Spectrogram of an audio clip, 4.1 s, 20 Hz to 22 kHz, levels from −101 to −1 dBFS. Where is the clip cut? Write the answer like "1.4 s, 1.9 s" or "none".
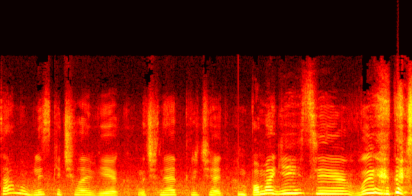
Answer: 2.4 s

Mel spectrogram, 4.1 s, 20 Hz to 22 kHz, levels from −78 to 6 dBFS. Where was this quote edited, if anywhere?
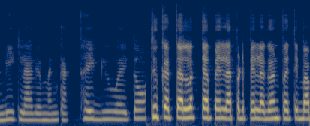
2.0 s

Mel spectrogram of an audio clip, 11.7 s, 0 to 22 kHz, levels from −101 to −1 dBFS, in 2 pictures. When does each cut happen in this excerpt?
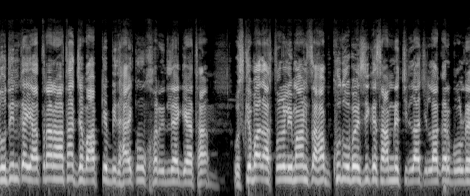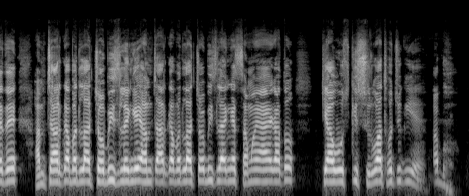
none

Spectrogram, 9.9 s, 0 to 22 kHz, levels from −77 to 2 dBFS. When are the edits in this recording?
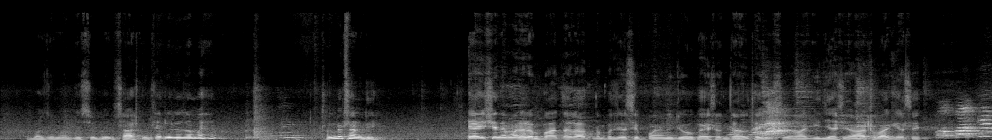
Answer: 4.7 s

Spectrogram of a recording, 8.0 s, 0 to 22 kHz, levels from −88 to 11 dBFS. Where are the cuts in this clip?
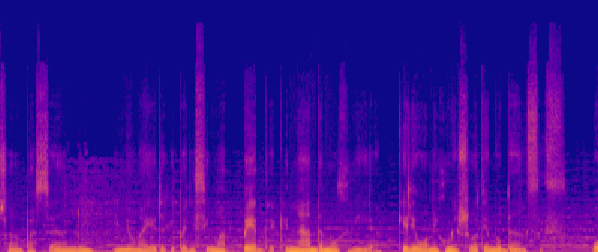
none

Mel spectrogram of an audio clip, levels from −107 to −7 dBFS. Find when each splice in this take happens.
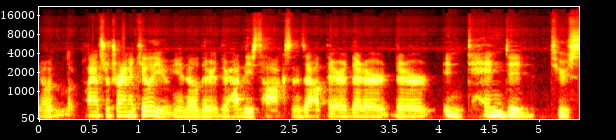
none

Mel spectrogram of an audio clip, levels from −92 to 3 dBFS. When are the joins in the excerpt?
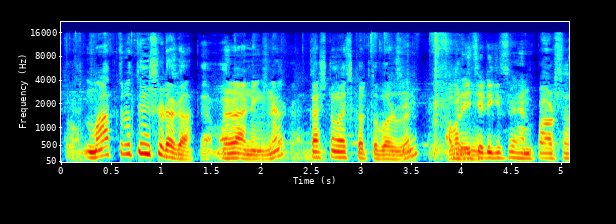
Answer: none

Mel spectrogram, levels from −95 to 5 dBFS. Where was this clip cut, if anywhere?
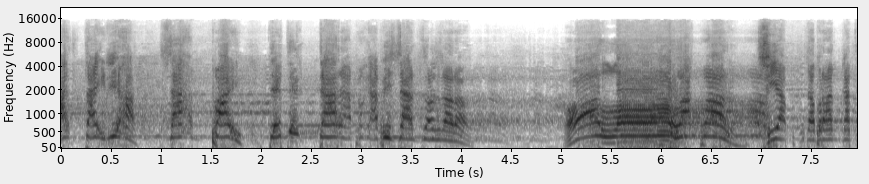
7.0 s

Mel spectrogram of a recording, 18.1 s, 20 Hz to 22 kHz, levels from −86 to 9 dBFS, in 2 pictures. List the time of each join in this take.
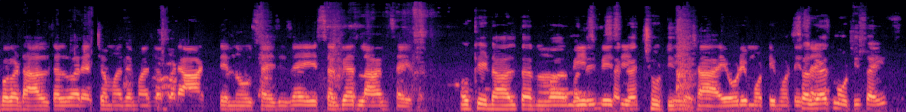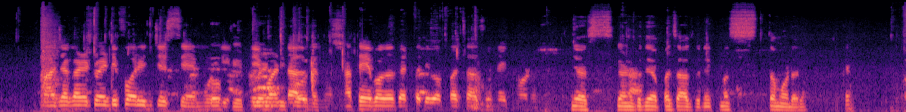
none

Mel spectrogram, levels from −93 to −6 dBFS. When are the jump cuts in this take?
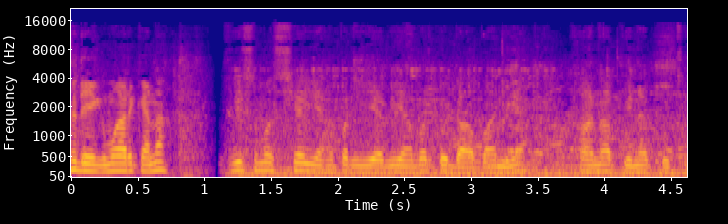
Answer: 1.2 s

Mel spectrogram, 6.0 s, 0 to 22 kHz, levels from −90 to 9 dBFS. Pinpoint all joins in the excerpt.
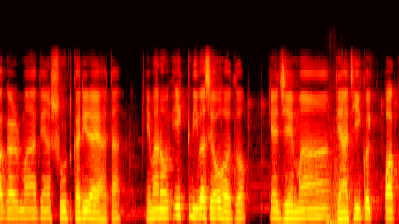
1.1 s, 5.0 s

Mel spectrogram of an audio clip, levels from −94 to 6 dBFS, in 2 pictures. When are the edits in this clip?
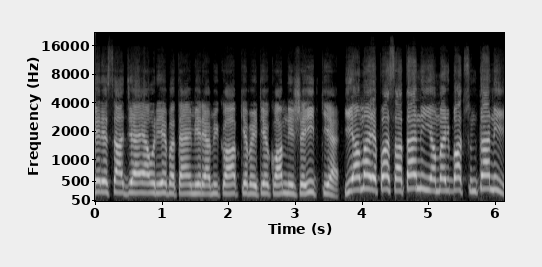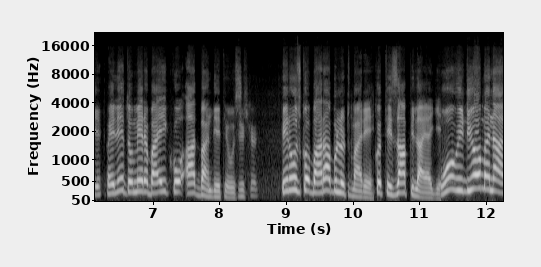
3.7 s, 6.3 s, 10.3 s, 11.2 s

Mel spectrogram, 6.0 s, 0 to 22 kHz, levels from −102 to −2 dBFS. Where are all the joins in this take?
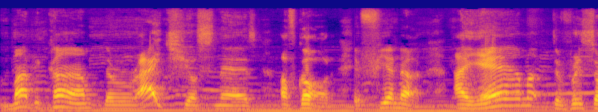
3.6 s

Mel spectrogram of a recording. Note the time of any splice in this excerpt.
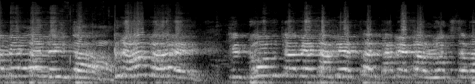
1.2 s

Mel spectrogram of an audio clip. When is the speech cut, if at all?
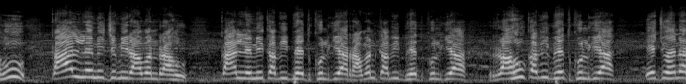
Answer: none

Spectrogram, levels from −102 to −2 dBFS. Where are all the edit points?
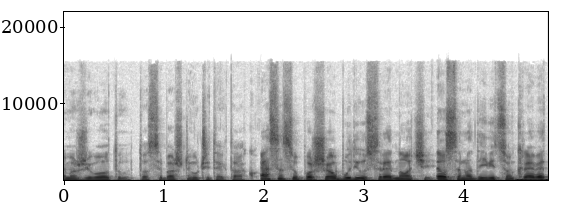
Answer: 2.0 s, 3.7 s

